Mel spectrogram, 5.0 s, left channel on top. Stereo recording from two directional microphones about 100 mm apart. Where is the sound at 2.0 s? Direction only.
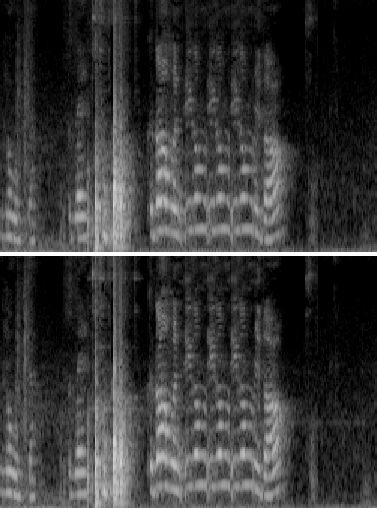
30° right (ahead or behind).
